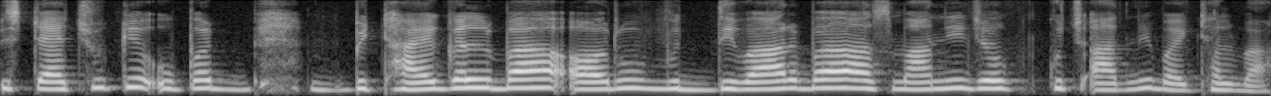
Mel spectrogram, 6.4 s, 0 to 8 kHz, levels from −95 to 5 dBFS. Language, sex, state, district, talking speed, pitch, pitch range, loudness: Bhojpuri, female, Uttar Pradesh, Gorakhpur, 140 wpm, 240 Hz, 220-255 Hz, -16 LUFS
